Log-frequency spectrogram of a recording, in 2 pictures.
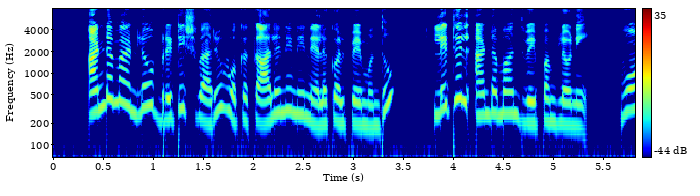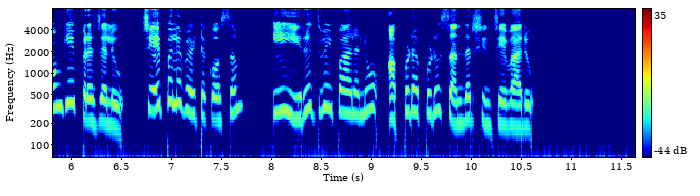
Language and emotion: Telugu, neutral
